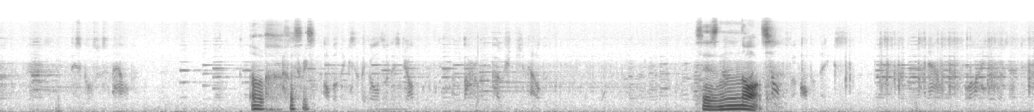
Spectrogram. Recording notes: TRASH AUDIO. This attempt to work out how best to record my phone from my phone. There are some really basic mistakes made, it's frankly embarrassing.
